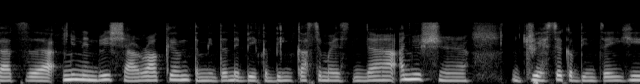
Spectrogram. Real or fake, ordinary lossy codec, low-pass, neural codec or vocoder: fake; none; 7.2 kHz; vocoder, 22.05 kHz, 80 mel bands, WaveNeXt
